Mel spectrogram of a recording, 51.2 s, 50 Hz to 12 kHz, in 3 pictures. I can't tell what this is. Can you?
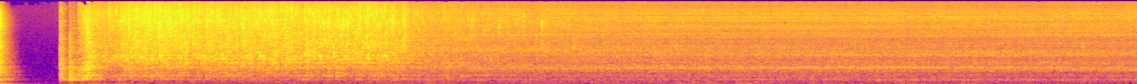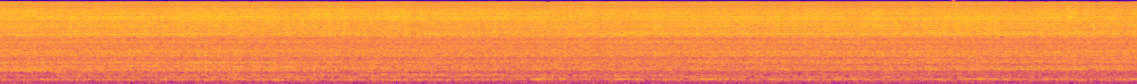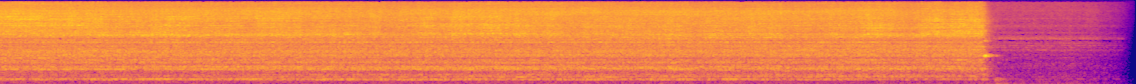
Flushing the toilet and waiting for it to refill.
Recorded with Zoom H2. Edited with Audacity.
wc, flushing, flush, refill, water, toilet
